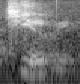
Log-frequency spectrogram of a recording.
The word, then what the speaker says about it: Cirri: Si pronuncia Cirri.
